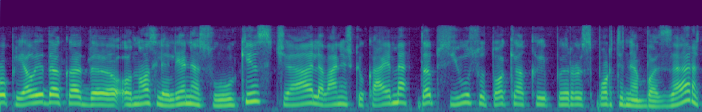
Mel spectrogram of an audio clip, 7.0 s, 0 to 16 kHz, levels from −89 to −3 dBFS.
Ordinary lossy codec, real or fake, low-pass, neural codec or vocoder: AAC, 96 kbps; fake; 7.2 kHz; codec, 16 kHz, 8 kbps, FunCodec, trained on LibriTTS, 25 frames a second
